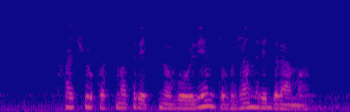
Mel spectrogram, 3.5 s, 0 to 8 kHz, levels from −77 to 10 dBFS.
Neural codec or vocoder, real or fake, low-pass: none; real; 7.2 kHz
